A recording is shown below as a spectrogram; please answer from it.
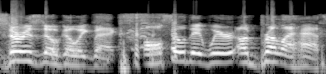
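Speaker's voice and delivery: loud, high, insistent salesman push; mock game pitch. A friend voiced pushing his game, loud and insistent. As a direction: sell the silly idea with full gusto. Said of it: "He's like".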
